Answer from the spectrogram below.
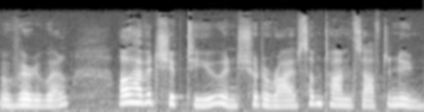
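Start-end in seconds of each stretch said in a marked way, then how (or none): none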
